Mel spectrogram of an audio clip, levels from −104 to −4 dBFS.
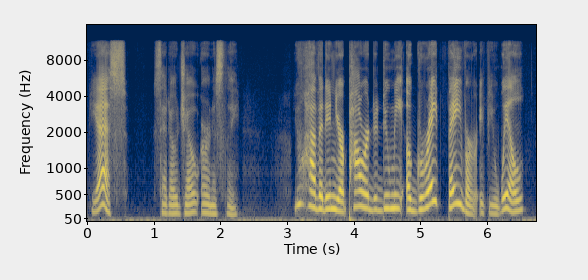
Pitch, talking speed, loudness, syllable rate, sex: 215 Hz, 170 wpm, -18 LUFS, 4.7 syllables/s, female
